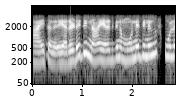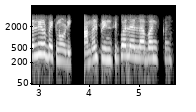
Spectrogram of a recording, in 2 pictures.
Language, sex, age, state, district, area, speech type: Kannada, female, 18-30, Karnataka, Uttara Kannada, rural, conversation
